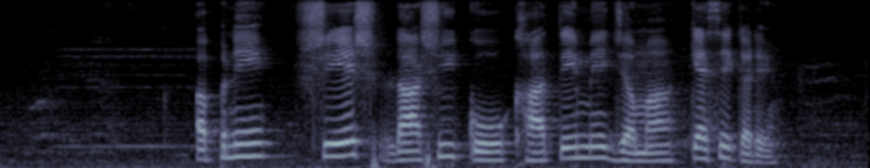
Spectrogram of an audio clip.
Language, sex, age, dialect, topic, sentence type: Hindi, male, 18-24, Marwari Dhudhari, banking, question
